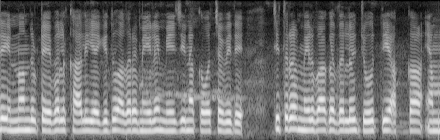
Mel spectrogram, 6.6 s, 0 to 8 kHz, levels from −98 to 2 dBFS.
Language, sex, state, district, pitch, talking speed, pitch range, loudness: Kannada, female, Karnataka, Koppal, 210 Hz, 110 wpm, 205-220 Hz, -12 LUFS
